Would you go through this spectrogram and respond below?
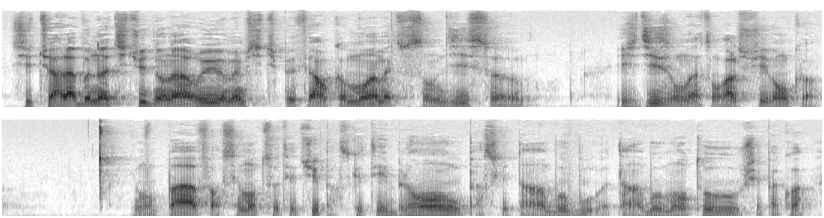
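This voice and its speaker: A man's voice: steady tone, fast, warm tone. A young French man answering interview questions bluntly and provocatively, with many restarts and fillers. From France. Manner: rises in pitch and force when heated. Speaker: interviewed rapper.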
